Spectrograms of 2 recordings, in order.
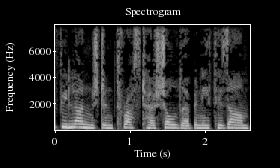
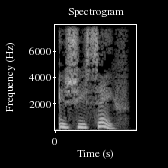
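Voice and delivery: higher croaky question; anxious, croaked higher voice; weak croak; 5 semitones higher than usual. A narrator's reading. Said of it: "Agatha croaked".

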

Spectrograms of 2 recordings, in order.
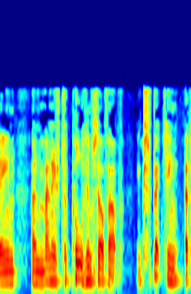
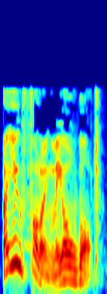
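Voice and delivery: raised, loud, testy question; irritated challenge; 4 semitones higher, 5 dB louder than usual. Acted. Vimes challenging Death on the branch, testy. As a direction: demand it of an unwelcome visitor.

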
